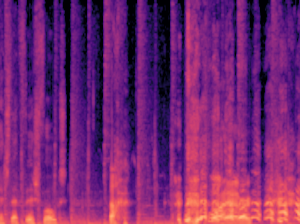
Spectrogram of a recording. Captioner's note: both laughing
